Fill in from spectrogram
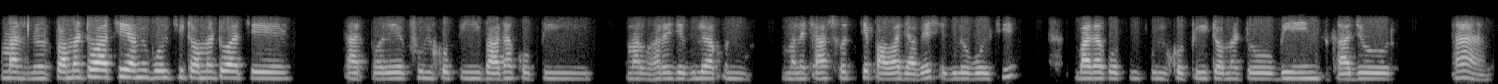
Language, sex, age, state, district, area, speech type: Bengali, female, 45-60, West Bengal, South 24 Parganas, rural, conversation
